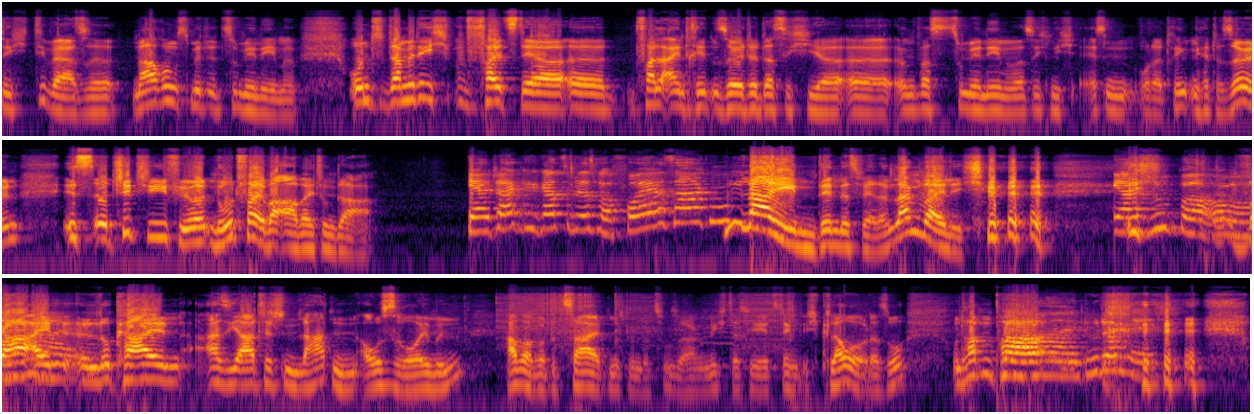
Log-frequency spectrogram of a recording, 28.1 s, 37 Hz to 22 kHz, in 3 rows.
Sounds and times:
Speech: 0:00.0 - 0:12.2, 0:12.9 - 0:28.1.

